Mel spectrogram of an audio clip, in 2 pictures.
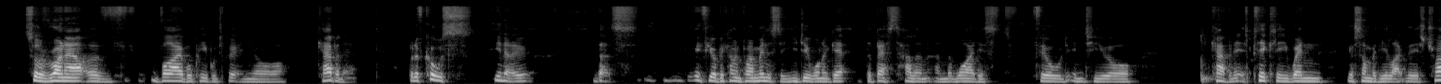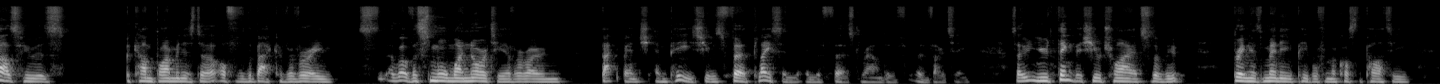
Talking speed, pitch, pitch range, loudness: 200 wpm, 140 Hz, 130-155 Hz, -25 LUFS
